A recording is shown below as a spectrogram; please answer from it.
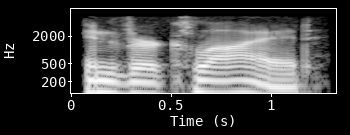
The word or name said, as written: Inverclyde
